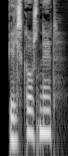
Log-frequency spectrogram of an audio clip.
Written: elskovsnat

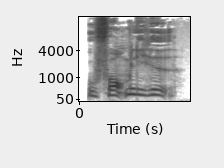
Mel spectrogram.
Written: uformelighed

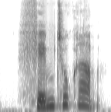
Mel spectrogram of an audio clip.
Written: femtogram

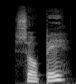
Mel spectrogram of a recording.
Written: sorbet

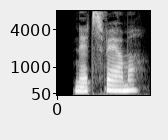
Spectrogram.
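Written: NATSVÆRMER

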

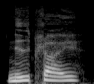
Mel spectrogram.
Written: nedpløje

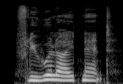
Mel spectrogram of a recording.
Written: flyverløjtnant

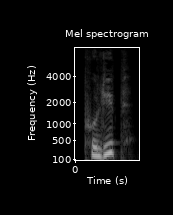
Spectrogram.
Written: polyp

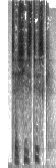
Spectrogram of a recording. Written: tachistisk

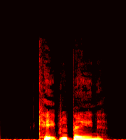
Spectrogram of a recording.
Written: kabelbane

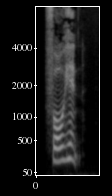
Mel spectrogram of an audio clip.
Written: forhen

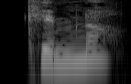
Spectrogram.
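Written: KÆMNERE

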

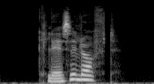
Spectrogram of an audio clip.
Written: klasseloft

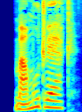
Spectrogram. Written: mammutværk

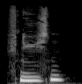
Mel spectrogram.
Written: FNYSEN

